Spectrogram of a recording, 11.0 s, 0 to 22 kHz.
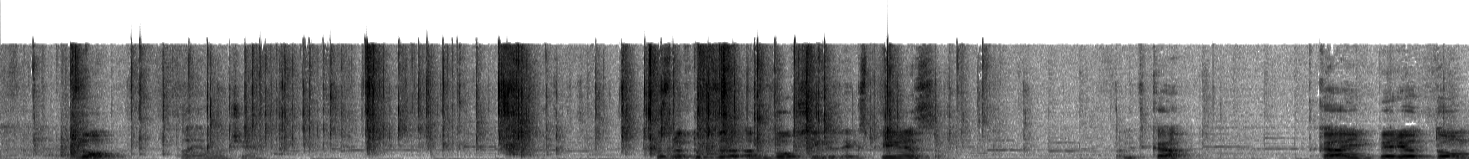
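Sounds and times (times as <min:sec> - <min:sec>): foil pack ripping: 0:00.5 - 0:07.4
foil pack crinkling: 0:00.6 - 0:07.5.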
